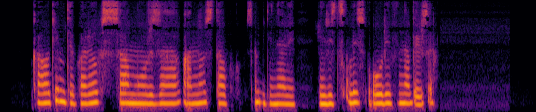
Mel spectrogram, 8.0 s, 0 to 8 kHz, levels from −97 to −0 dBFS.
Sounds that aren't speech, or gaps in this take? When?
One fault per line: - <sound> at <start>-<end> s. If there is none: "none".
none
